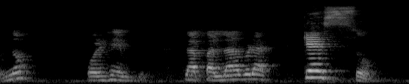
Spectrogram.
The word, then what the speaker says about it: queso: Por ejemplo, la palabra queso. Queso tiene la mayor fuerza de voz en cuál es. En la sílaba que, ¿verdad?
